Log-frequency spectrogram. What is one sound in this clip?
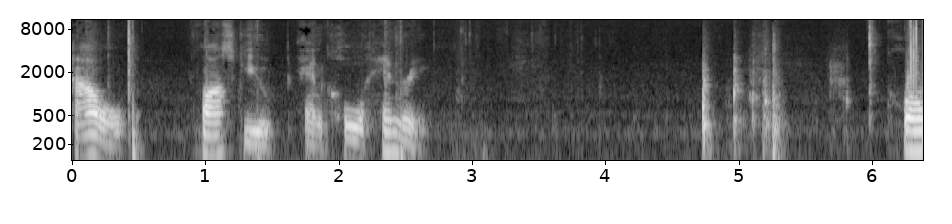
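A plastic card case clicks and taps as hands handle it.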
